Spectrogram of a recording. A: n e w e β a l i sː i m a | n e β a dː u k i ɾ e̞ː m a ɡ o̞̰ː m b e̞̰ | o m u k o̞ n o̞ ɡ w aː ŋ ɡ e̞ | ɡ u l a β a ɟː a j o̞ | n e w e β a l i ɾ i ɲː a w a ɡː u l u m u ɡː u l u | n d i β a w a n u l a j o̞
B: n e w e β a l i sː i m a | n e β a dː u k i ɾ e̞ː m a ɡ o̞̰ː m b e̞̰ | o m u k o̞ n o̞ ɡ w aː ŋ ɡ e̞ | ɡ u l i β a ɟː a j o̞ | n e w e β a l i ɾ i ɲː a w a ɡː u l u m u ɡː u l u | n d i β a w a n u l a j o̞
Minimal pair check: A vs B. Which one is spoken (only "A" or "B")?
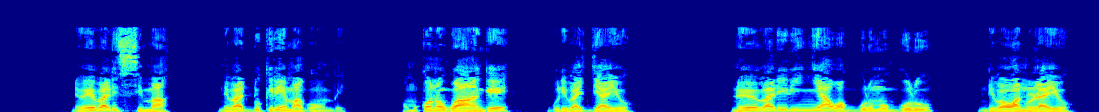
B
